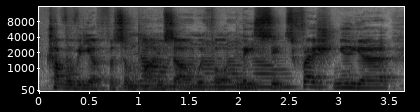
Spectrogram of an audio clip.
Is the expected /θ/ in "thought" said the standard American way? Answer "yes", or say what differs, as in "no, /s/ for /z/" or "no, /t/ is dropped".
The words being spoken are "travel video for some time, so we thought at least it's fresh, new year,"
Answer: no, /f/ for /θ/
